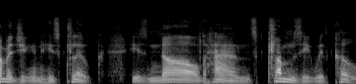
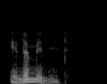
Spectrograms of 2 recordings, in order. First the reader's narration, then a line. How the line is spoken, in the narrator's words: Lupin said quietly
